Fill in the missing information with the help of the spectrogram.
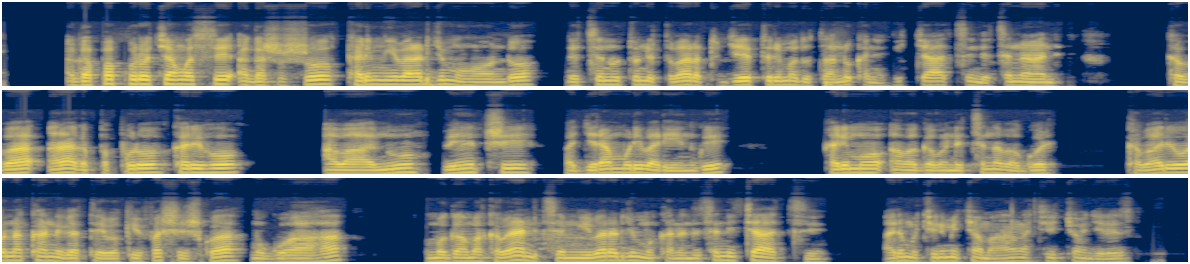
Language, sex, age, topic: Kinyarwanda, male, 18-24, finance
